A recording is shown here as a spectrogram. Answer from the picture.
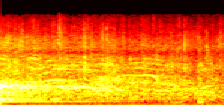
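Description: Faint murmur of distant voices from a seated outdoor crowd, over a steady low hum.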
